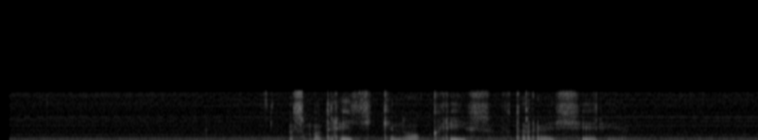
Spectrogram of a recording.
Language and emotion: Russian, neutral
